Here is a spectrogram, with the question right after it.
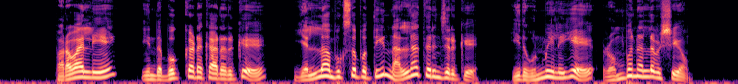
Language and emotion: Tamil, happy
